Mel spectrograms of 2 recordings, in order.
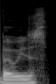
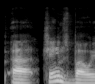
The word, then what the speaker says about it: Bowie: David Bowie's kind of timeless. He is a little timeless. Yeah, so James Bowie, or Bowie, sorry, it should probably be pronounced Bowie. It's Bowie. Oh.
